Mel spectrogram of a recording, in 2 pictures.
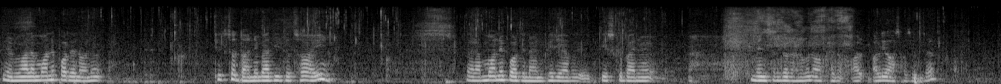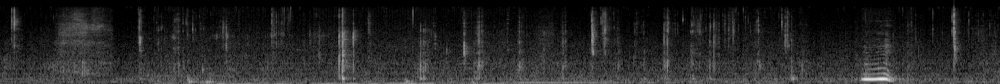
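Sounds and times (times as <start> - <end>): people chewing food: 0.9 - 5.9, 9.4 - 20.0
person humming: 6.9 - 8.6, 18.6 - 19.2.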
